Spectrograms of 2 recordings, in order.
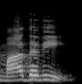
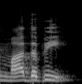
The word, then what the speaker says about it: Madhabi: right please remember the name it is not madavi it is madhabi so madhabi i think she is from west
